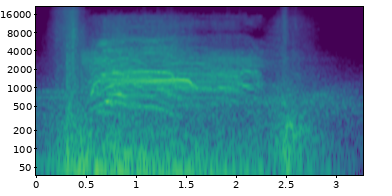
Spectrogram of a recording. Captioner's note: scream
